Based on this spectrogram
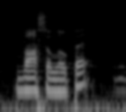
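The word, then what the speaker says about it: Vasaloppet: Vassalopet.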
